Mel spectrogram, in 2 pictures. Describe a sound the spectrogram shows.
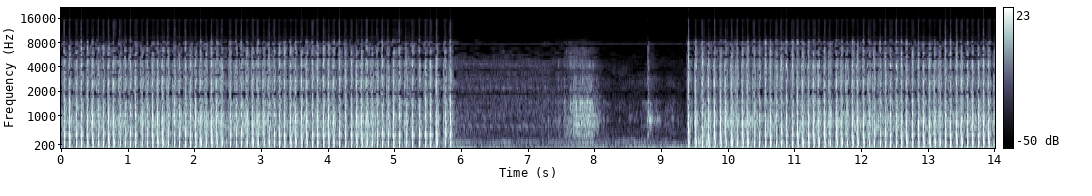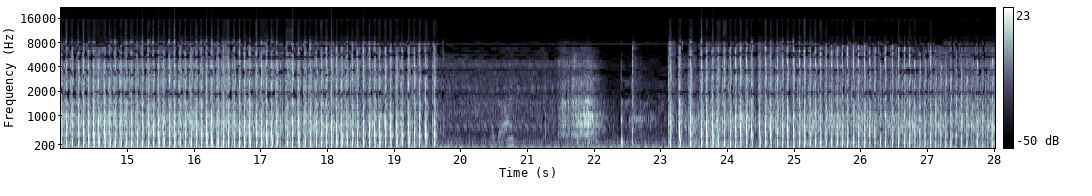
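An electronic paintball marker fires in rapid bursts outdoors.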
